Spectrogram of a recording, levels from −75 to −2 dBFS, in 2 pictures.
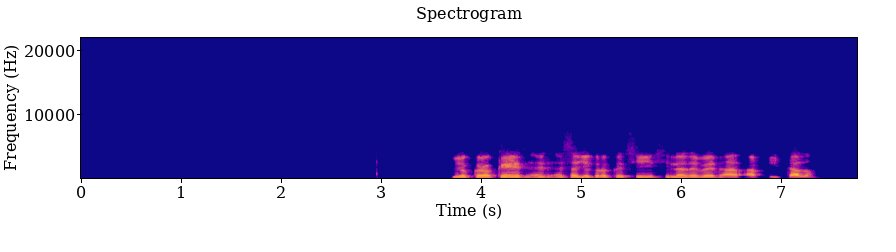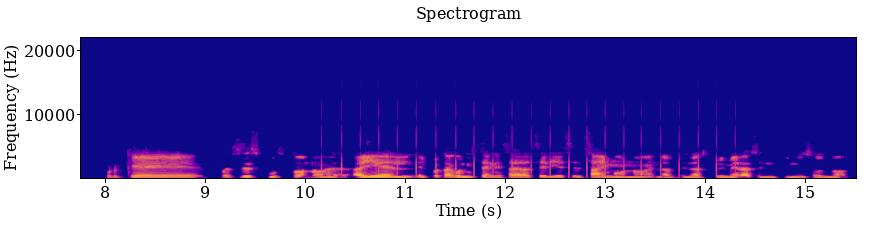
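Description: Speech clip with a train of clicks from 10.16 to 14.31 s: about twenty near-identical pulses at a steady 5.3 per second, peaking roughly 10 dB above the speech and ticking through pauses too. Unlike random crackle, the even spacing and repeated shape point to likely periodic interference from nearby equipment.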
